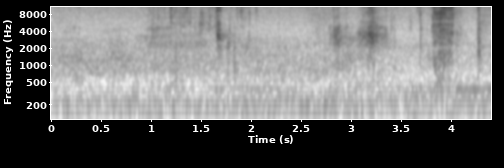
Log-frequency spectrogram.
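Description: A person biting into a taco and chewing it, with a few short, wet, crunchy chewing sounds.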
